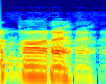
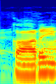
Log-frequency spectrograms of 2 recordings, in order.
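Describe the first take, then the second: First: "ਕਾਰੈ" ending in a wide open ai. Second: "ਕਾਰੇ" ending in a close e; narrow e ending. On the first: Teacher models the correct word, open ai in "ਕਾਰੈ". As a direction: open the last vowel of "ਕਾਰੈ". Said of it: "ਦੁਲਾਈਆਂ ਬੋਲਣ ਵੇਲੇ ਵੀ ਖਿਆਲ". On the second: Teacher shows what not to say, close e in "ਕਾਰੇ". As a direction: end "ਕਾਰੇ" on ay. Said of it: "ਕਾਰੇ ਨਹੀਂ ਬੋਲਣਾ". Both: Shown as a demonstration.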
